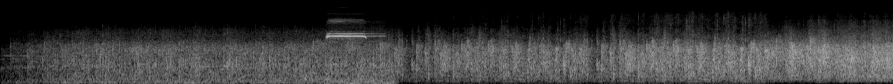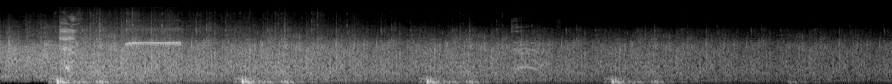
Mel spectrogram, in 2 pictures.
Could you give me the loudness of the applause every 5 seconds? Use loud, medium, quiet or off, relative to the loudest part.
medium, loud, loud, medium.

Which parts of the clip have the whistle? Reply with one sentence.
The whistle can be heard from 3.2 to 4.0 s and from 9.5 to 10.8 s.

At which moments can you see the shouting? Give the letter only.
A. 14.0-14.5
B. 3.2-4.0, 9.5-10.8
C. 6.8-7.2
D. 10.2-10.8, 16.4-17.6
A.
